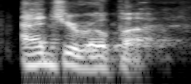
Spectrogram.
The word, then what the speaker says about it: Aduropa: Aduropa. All right. It's that easy. Okay. So, it is almost as it's written.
